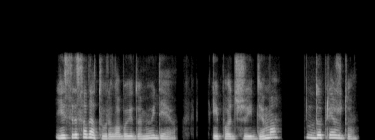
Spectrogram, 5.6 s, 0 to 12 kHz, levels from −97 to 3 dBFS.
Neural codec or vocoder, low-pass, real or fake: none; 7.2 kHz; real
